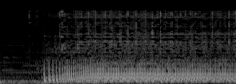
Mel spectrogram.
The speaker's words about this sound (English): Chainsaws are powerful and highly dangerous tools.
